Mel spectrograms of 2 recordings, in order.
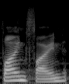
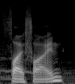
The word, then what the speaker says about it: FiFine: hell yeah that's right it's actually pronounced fine fine and not F fine and I know I'm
